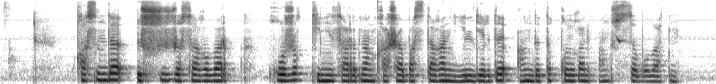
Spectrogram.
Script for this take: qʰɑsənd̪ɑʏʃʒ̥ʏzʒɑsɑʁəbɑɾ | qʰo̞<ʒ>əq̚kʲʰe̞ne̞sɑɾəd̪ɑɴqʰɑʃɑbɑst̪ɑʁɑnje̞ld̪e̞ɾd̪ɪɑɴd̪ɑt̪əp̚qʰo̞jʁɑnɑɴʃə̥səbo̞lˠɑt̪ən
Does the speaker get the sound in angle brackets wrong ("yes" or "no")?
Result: no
